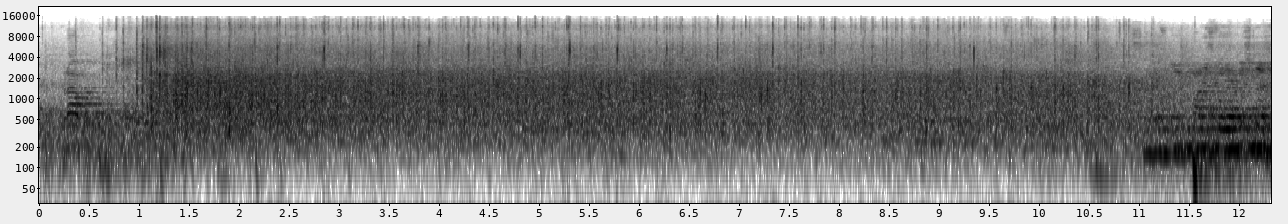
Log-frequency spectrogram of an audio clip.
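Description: A crowd applauds loudly outdoors.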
